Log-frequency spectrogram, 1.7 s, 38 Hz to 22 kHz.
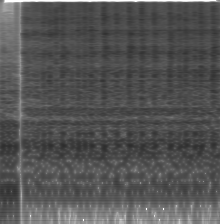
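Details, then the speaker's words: Cold Kawasaki Ninja 150 RR two-stroke held at fast idle about 2000–2500 rpm during warm-up: steady, even buzzing crackle with no misses or knocks; settling at that rpm means fuel circulation is smooth. "Dan biarkan rpm nya itu naik kurang lebih sampai 2000 2000-2500 kalau dia sudah tenang di angka RPM tersebut berarti sirkulasi bahan bakar sudah lancar"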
